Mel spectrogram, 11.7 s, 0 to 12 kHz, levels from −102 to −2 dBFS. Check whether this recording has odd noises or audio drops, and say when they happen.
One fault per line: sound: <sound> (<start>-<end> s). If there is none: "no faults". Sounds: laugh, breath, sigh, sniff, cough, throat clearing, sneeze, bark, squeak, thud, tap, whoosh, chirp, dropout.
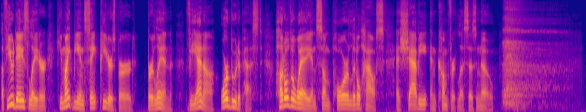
sound: sigh (10.0-11.5 s)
